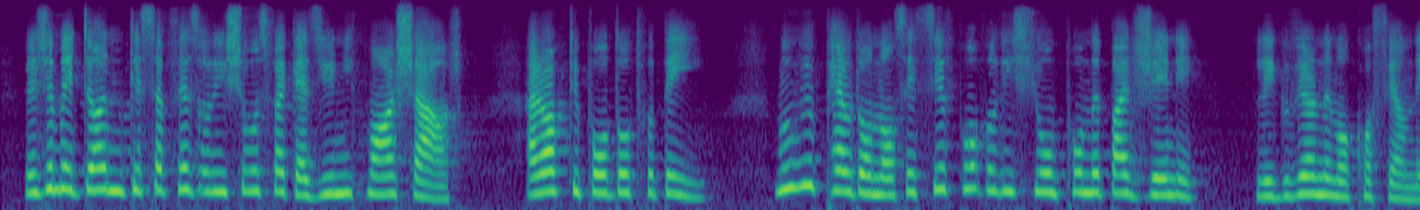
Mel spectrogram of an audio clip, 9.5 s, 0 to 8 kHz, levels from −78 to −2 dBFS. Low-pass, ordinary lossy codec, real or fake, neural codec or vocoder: none; none; fake; codec, 16 kHz, 0.2 kbps, FocalCodec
